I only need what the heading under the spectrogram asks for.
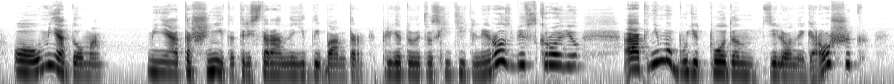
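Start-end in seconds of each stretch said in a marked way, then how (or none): none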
